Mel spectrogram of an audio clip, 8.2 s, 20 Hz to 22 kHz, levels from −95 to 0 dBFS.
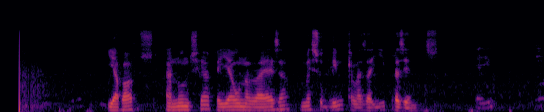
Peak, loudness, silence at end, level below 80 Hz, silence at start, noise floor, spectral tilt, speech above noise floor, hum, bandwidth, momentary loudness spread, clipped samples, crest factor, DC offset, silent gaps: -26 dBFS; -49 LUFS; 0 s; -74 dBFS; 0.3 s; -78 dBFS; -5.5 dB/octave; 30 dB; none; 7.4 kHz; 21 LU; under 0.1%; 24 dB; under 0.1%; none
